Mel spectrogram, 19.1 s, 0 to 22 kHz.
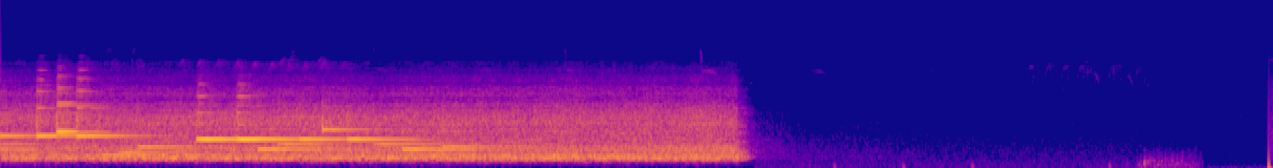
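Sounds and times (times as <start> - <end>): loudspeaker chime: 0.0 - 7.9.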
